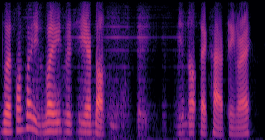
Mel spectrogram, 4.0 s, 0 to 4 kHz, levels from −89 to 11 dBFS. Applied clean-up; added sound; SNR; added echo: neural separator model SepFormer WHAMR!.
